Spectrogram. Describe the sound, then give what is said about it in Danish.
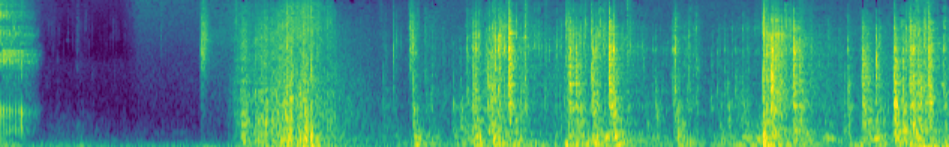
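A low rumble builds into a dense, grinding mechanical clatter of gears turning as a door mechanism opens when a torch is lit, loud with scattered sharp clunks throughout. “Og i det samme, da ilden bliver tændt, så siger det duk. Nogle tandhjul, der går rundt.”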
